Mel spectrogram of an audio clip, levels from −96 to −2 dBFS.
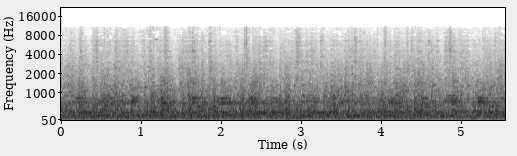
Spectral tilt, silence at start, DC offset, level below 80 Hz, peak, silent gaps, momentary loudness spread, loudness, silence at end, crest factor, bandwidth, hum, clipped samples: -9 dB/octave; 0 s; under 0.1%; -46 dBFS; -8 dBFS; none; 2 LU; -23 LUFS; 0 s; 14 dB; 10.5 kHz; none; under 0.1%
